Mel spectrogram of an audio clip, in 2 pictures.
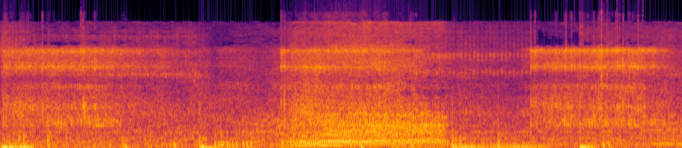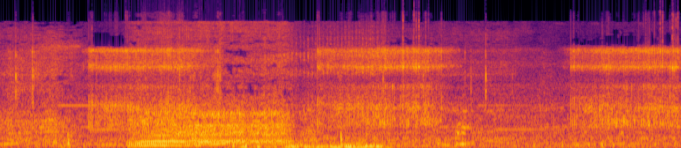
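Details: Heavy snoring from five sleepers, sisters and their mother, recorded during a nap: loud, overlapping, rasping snores rising and falling every few seconds.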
